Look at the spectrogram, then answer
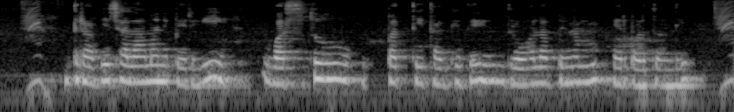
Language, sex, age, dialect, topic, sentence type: Telugu, female, 18-24, Utterandhra, banking, statement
